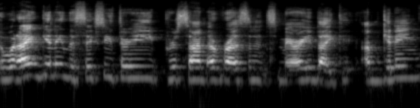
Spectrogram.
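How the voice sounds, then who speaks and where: Pitched fairly high, a woman talks with an American accent. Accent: Southern US, comes out thick when angry. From US South (Georgia, Florida; military brat). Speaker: psychic channeler, channel host. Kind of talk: psychic reading monologue. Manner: casual, rambling.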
